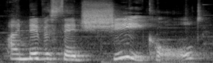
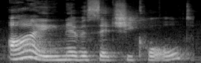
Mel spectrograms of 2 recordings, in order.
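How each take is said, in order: First: The word "she" is louder, longer and higher. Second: The word "I" is louder, longer and higher. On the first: Somebody other than her called. "Now let's put it on she" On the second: Someone else said she called. "I will place the emphasis on the word I"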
